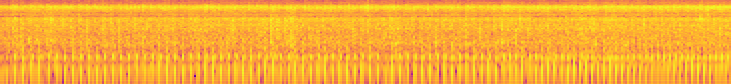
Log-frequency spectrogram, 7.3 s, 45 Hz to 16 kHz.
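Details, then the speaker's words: Honda CB200 running, fuel off, while the gearbox is tested through all the gears. Even, quick firing beat holds steady, no knocks or grinding. Sounds healthy, normal running. "Nice. Shall I stop it? Went through all the gears, hey John?"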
